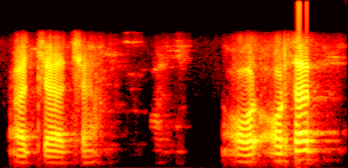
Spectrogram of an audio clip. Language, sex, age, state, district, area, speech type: Hindi, male, 60+, Rajasthan, Karauli, rural, conversation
